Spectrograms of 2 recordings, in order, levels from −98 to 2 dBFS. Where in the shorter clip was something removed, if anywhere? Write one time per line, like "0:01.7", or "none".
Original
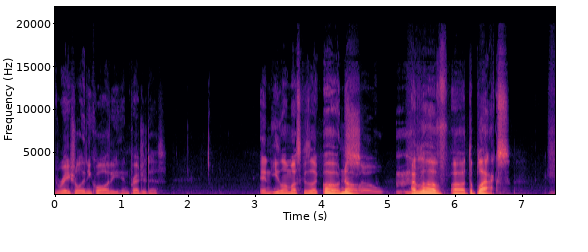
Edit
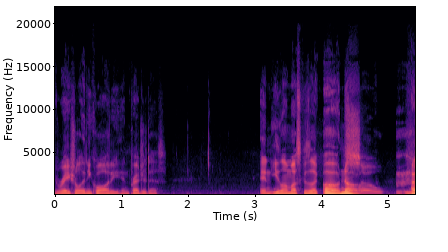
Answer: none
